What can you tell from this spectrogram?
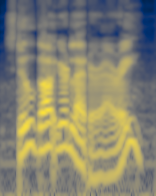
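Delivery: put-on a giant speaking casually to a boy; Hagrid, big friendly giant. A narrator's reading. Hagrid explaining to Harry, casual giant voice.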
